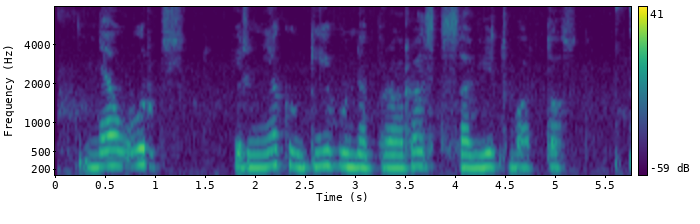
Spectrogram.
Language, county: Lithuanian, Vilnius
